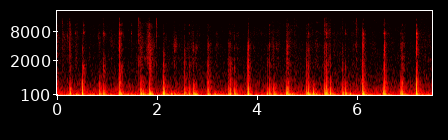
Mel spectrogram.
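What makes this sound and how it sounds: Gloved fingers with long nails tap and scratch the ridged window grille and sides of a small, hand-sized, red hollow plastic model of a British phone booth. The result is a rapid, irregular series of short, dull, low tapping knocks with faint scratchy clicks between them, each dying away almost at once.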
